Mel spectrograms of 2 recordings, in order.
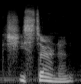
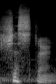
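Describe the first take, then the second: First: The name is said as Shesternen. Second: The name is said as Shistern. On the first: The speaker calls it right. "it's like Shesternen" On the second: The speaker calls it wrong. "I'm saying like Shistern, but no"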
